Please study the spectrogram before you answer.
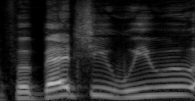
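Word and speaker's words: Febechi Nwaiwu: the 2026 NFL Draft, the Houston Texans select Fabechi Wiwu, guard from Oklahoma. Ah, they got a dog right there, bro. Fabechi Wiwu. Oh, snap. She's going crazy with that bull. Oh, snap. Yo, Fabechi Wiwu.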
